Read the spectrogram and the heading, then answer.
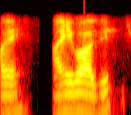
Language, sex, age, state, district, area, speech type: Assamese, male, 18-30, Assam, Udalguri, rural, conversation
